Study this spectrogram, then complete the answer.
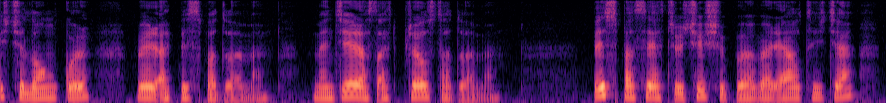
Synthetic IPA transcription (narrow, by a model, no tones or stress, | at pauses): ɪht͡ʃːəlɔŋkʊɹ | ʋeːɾʔa̰jt̪̚bɪspa̰d̪œ̰ːmʔə̰ | mɛnceːɾast̪ajt̪pʰɾœwst̪a̰d̪œ̰ːmə̰ | b̥ɪspaseːt̪ʰɾut͡ɕʰɪʃəpøːʋæːɹawt̪ʰiːcə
